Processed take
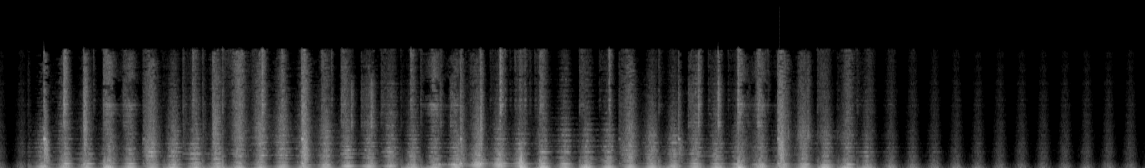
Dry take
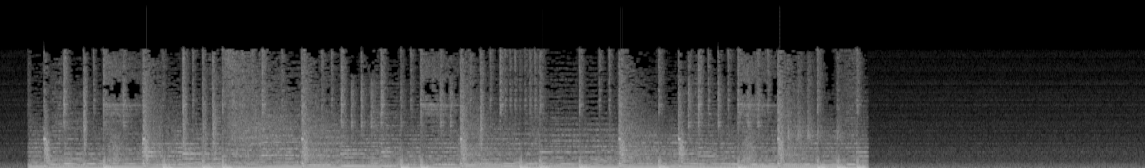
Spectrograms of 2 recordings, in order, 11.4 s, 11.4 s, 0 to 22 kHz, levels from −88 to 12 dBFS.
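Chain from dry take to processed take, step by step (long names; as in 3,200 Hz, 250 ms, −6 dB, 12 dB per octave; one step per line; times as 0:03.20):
0:04.37–0:05.24: parametric band 350 Hz → 1,500 Hz +8.5 dB 2.4 octaves
dense smooth reverb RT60 4.1 s, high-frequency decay 0.7×, DRR 12 dB
tremolo with a sine in dB 4.6 Hz, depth 25 dB
level −2 dB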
